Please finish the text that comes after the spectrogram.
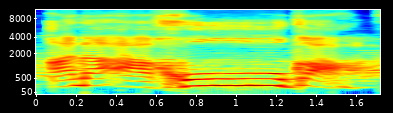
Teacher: ख्वा हुरूफ मुस्ताला में से है, पुर पढ़ा जाएगा। और वाव हुरूफ वाव जो है ये मद्दा है, वाव साकिन से पहले पेश हो तो वाव मद्दा होता है।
